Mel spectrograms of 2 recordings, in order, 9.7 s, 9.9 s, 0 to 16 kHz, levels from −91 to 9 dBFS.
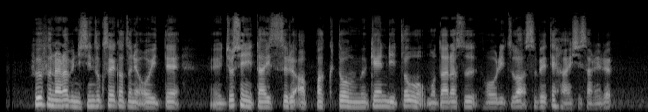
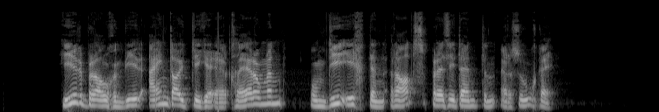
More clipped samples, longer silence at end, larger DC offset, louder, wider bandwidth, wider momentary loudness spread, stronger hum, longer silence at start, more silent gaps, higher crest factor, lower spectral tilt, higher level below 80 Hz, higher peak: neither; second, 0.55 s vs 1.65 s; neither; about the same, -30 LUFS vs -28 LUFS; about the same, 11 kHz vs 11.5 kHz; about the same, 9 LU vs 9 LU; neither; second, 0.45 s vs 0.95 s; neither; about the same, 22 dB vs 18 dB; second, -5 dB/octave vs -6.5 dB/octave; second, -74 dBFS vs -68 dBFS; about the same, -10 dBFS vs -12 dBFS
